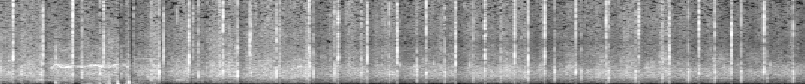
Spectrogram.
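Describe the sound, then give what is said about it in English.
Sustained applause in a legislative chamber for the pages who served that week, a dense crackle of many hands clapping steadily for about eight seconds at an even loudness, with a brief murmur of voices near the start. “Let's have a round of applause for our amazing pages.”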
